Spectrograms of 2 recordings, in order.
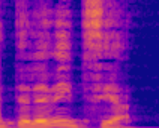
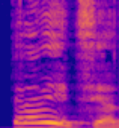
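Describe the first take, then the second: First: Televizia said the Hebrew way, tse sound in the middle; Hebrew word televizia. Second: Televizia. said much higher, stressed hard on VI; emphatic repeat. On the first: Teacher giving the Hebrew word televizia. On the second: Teacher repeating Televizia. loudly high to drive it home. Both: Shown as a demonstration. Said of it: "televisión se dice televizia".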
